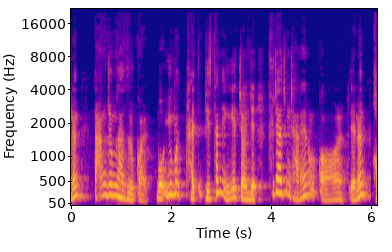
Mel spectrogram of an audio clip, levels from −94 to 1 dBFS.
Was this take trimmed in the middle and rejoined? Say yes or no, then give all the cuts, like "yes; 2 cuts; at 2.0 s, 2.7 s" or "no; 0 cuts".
no; 0 cuts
